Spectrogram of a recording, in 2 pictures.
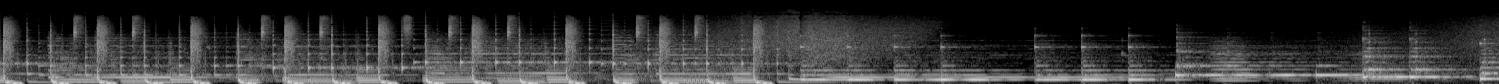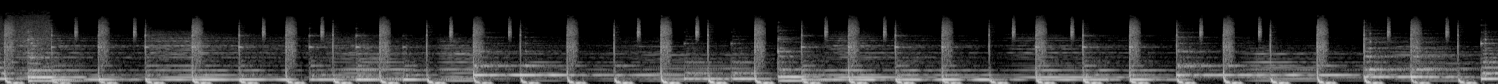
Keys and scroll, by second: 7.1 Escape, 9.1 F3, 9.3 Escape, 9.6 F2, 13.1-15.4 typing, 15.9 Return, 16.9-18.9 typing, 19.6 ctrl+space, 25.0 ctrl+k.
